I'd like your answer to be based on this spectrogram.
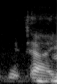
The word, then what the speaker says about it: Italian: Dan says, members of a certain demographic, rednecks, tend to put the emphasis on the I, hence Italian.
